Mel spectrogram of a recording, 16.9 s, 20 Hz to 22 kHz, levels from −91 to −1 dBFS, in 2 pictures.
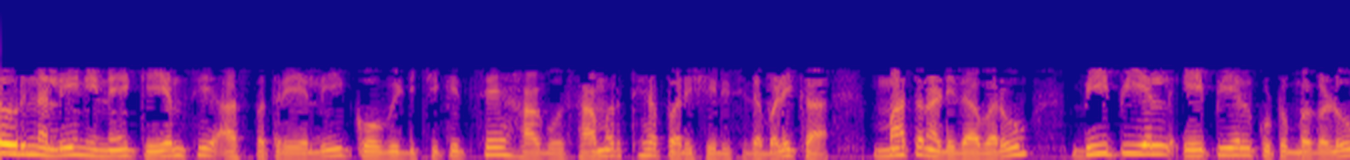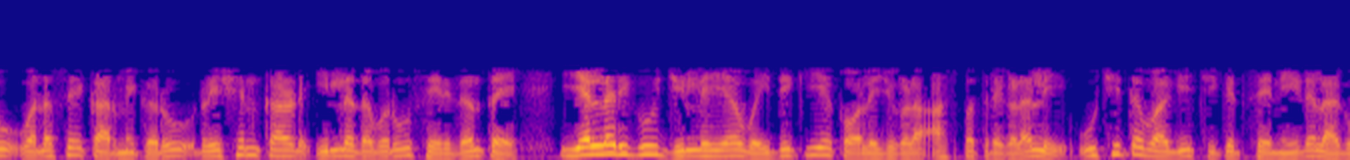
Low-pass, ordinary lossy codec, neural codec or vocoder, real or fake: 3.6 kHz; none; none; real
